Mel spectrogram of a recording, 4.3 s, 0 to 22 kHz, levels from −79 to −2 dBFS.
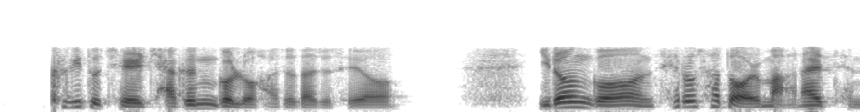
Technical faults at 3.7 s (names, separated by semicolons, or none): Bluetooth CVSD headset codec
